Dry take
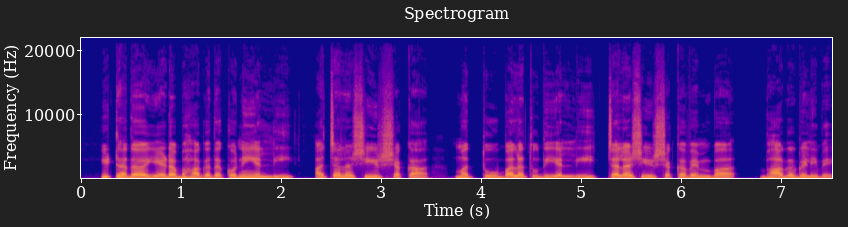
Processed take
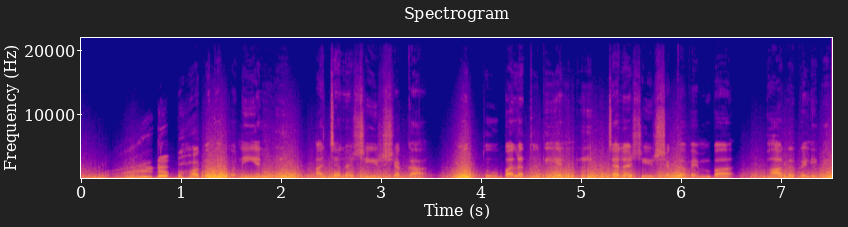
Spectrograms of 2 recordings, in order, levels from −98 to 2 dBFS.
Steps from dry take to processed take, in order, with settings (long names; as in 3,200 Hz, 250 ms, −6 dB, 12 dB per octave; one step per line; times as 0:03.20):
turntable start at the beginning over 1.31 s
wind on the microphone 430 Hz −24 dBFS
transient designer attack +2 dB, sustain −10 dB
